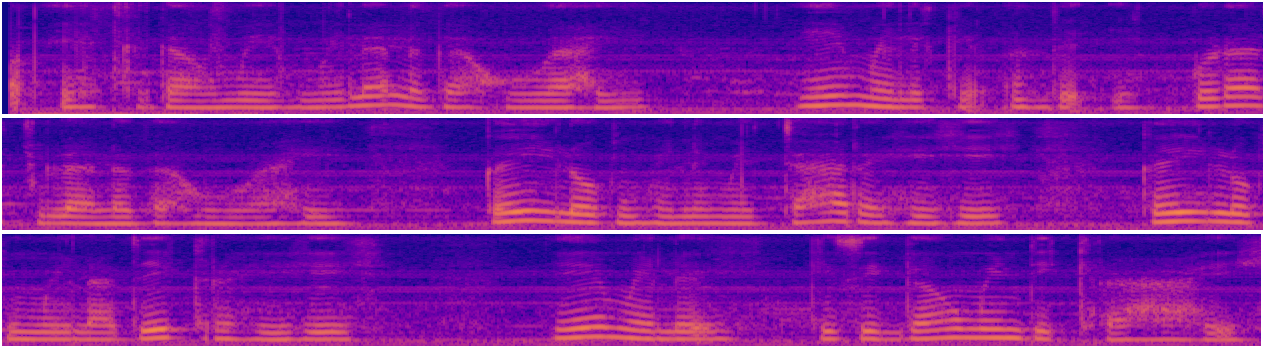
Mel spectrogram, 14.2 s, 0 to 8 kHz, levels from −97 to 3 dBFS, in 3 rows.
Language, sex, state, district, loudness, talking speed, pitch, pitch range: Hindi, female, Bihar, Lakhisarai, -39 LUFS, 150 wpm, 190 Hz, 180-210 Hz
